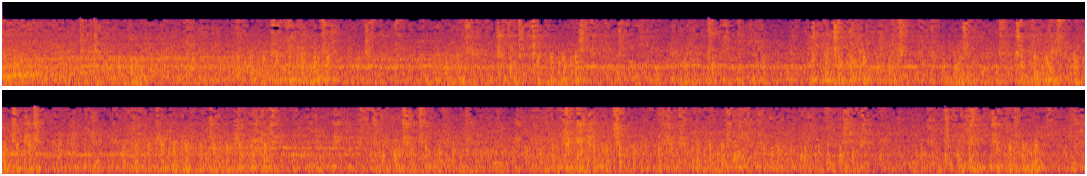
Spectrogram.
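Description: Space Mountain roller coaster train running along its track, a steady rumble full of rapid clicks and clatter, with a faint steady hum underneath.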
